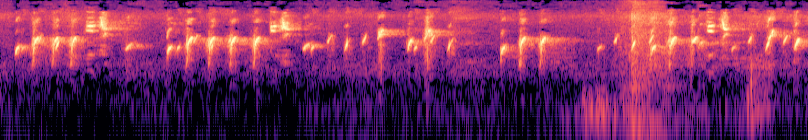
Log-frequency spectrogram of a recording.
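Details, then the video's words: A goldfinch sings a fast, bright twitter of high tinkling and buzzy notes in quick run-on phrases, with a brief soft thump partway through. "Goldfinch's Singing"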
